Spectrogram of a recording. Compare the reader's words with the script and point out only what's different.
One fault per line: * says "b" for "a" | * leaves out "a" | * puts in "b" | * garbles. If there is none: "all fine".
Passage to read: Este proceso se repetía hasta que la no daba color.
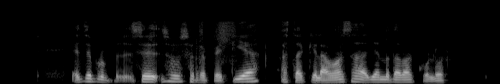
* puts in "masa ya"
